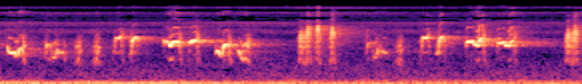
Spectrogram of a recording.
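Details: Red-whiskered bulbul in a cage with the 'dok taeng' singing style, set out as a decoy for young wild birds: rapid chattering, whistled notes in short bursts, mixed with harsher chirps.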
